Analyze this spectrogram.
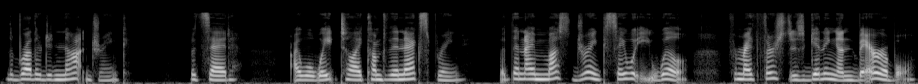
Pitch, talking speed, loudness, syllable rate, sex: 220 Hz, 210 wpm, -18 LUFS, 5.0 syllables/s, female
